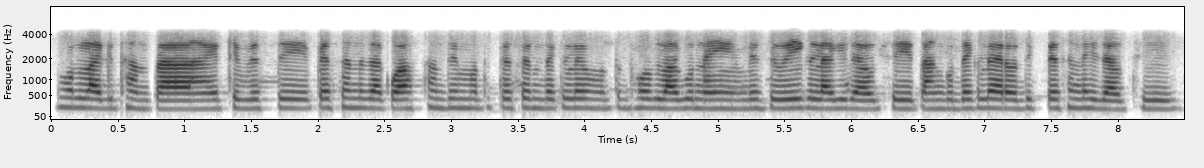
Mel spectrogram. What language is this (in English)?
Odia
